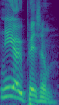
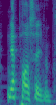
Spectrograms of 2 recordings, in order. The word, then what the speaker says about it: nepotism: Is it neopism? Nepotism. That word there. Yeah, you've got it right.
